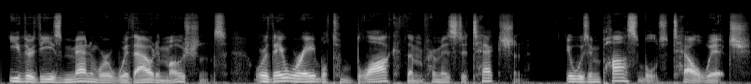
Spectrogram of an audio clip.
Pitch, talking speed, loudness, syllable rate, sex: 100 Hz, 175 wpm, -19 LUFS, 5.2 syllables/s, male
